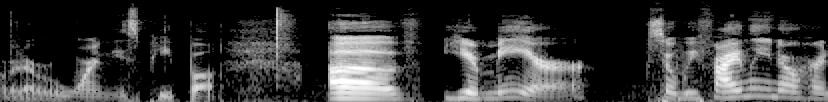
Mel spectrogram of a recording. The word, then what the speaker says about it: Ymir: Then I said in the show, and I'm like, all right, Emir, because I know there's like another name, like the name Yvonne, but it's spelled Yvonne.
